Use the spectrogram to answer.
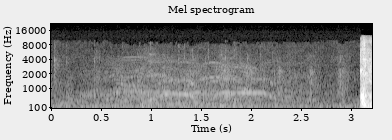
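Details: At a campaign event in Cleveland, a woman has a coughing fit and jokes that she is allergic to Donald Trump.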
